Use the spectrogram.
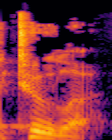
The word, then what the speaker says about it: Thule: I pronounce it as Thule, but mind you, it's a German society, so inflection is different. It's probably Tula, right?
